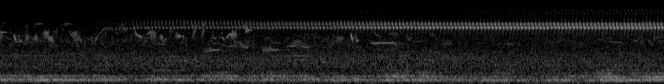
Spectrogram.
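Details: Common grasshopper warbler beginning its reel after about a second, then a high, even trill runs unbroken to the end, among chirps and whistles from other birds.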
